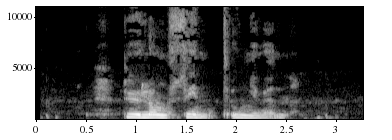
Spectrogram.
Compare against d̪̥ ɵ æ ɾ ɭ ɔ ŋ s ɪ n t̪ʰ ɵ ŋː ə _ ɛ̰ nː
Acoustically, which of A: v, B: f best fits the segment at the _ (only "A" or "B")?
A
